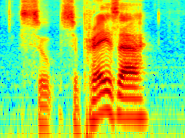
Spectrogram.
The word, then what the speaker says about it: sorpresa: So today I came in to the office and I said, sorpresa. I said surprise, but they told me how to say it better.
